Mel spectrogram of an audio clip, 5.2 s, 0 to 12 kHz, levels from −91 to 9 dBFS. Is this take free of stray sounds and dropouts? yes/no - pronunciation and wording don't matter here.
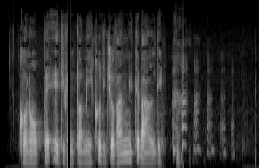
no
